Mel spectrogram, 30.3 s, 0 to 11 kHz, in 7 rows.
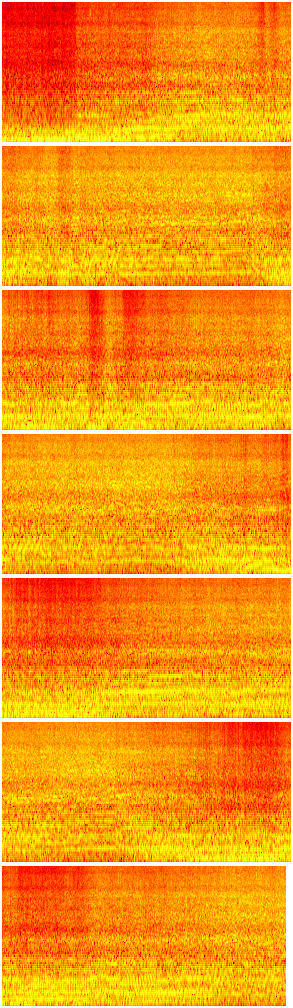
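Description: Dirt late model race car's V8 engine at racing speed, heard from inside the car over loud tyre and wind noise. It picks up speed about a second in, then the revs climb along each straight and fall back into each turn, a cycle about every eight seconds.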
